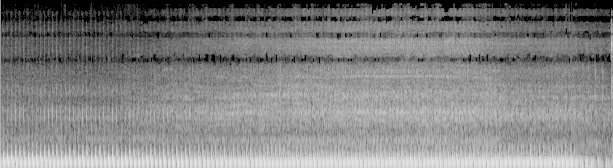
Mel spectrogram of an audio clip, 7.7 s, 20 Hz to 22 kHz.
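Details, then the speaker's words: TVS Ronin 225 before its 3rd service: steady single-cylinder idle at about four beats a second, with a dry rattly clatter on every beat. The owner says engine noise has increased and become clattery. "Noise கூட அதிகமா ஆயிடுச்சு கலகலன்னு ஆயிடுச்சு வண்டி. Engine noise வர ஆரம்பிச்சிருச்சு."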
